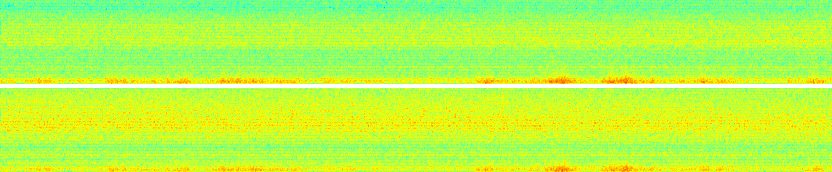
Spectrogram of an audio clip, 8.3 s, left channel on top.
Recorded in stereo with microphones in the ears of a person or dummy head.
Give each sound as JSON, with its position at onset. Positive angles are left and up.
{"t": 0.0, "sound": "a drone", "side_deg": -30}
